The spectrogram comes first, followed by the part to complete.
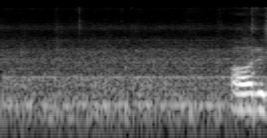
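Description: Cooked saag being mashed with a wooden masher in a steel pressure cooker, soft and without sharp knocks, over a steady mechanical hum. A woman's voice starts near the end.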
